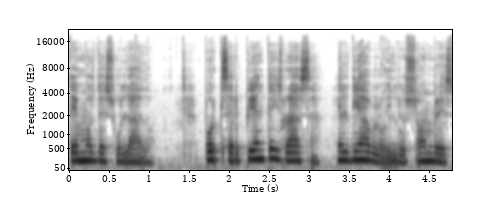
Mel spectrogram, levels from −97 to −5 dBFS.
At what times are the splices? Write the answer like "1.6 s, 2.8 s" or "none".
1.9 s, 2.6 s, 3.4 s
